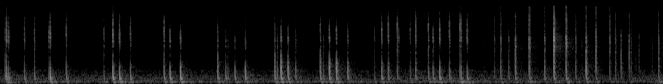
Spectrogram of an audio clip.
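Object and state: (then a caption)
Glass-ceramic stovetop, solid. Long painted nails tap and scratch across a large, flat, solid black glass-ceramic cooktop with burner rings. The result is a quick, uneven run of dozens of sharp, bright clicks that die away almost instantly, over a faint low background hum.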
